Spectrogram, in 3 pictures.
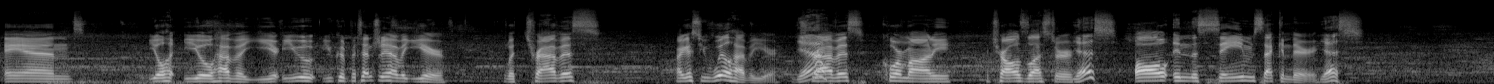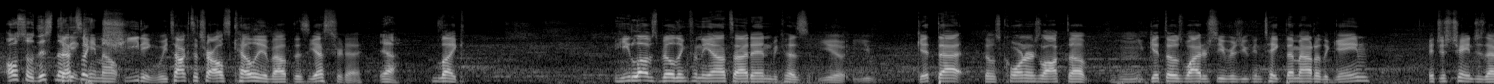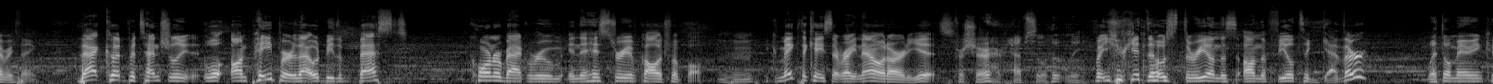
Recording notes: live from Circa Resort and Casino in Las Vegas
